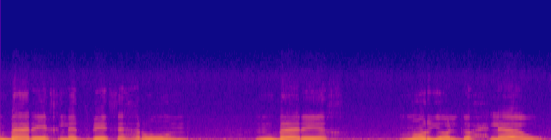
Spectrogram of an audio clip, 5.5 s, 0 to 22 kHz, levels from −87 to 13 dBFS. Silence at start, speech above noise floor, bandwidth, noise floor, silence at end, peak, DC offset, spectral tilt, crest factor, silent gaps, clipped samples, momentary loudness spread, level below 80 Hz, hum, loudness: 0 s; 22 dB; 11 kHz; -45 dBFS; 0.05 s; -12 dBFS; under 0.1%; -8 dB/octave; 12 dB; none; under 0.1%; 12 LU; -50 dBFS; none; -24 LUFS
